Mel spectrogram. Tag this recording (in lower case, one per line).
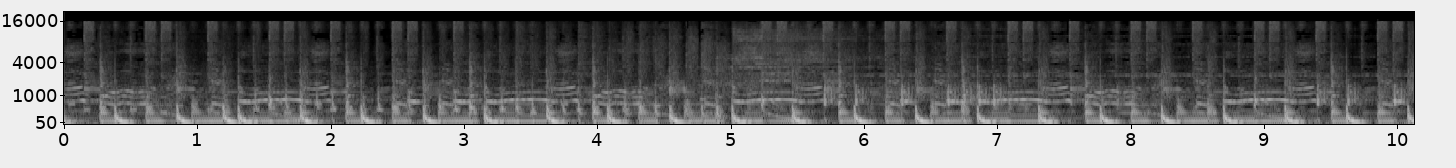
electronic music
music
disco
